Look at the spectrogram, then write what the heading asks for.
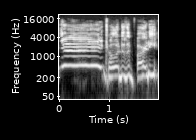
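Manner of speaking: squealed high, giddy mock cheer; mock cheerful. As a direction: play the naive happy tourist. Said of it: "they're like".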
